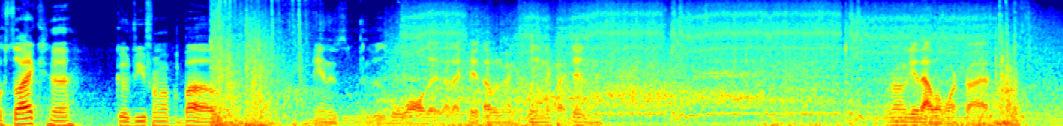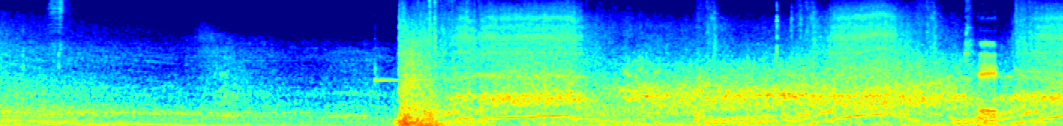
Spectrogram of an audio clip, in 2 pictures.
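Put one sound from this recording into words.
A racing car engine revs hard and roars.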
